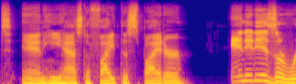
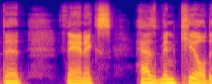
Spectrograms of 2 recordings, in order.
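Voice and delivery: ordinary talk, nothing marked

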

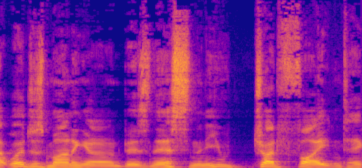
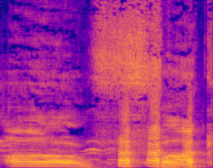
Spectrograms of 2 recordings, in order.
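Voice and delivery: pained curse; 6 semitones higher, 3 dB louder than usual. Acted. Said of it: "And he's like".

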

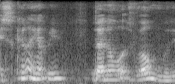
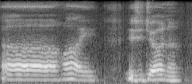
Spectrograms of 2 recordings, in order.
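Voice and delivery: normal talking voice

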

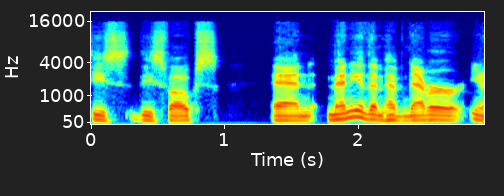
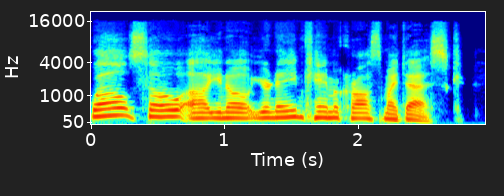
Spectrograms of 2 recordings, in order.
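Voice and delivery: stiff rookie agent; 6 semitones higher, slower than usual. Retold or imitated. Imitating rookie FBI agent.

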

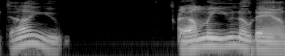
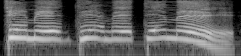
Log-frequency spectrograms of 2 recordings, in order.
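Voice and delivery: higher, whining envious voice; jealous whiner; 7 semitones higher, slower than usual. Retold or imitated. Mocking jealous imitators, whining high about Timmy. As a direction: whimper like a jealous copycat. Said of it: "They just like".

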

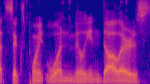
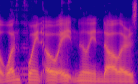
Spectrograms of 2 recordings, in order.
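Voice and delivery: normal talking voice

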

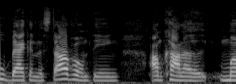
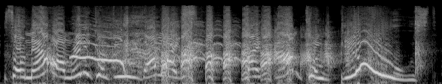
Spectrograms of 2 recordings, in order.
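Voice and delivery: laughing; 8 semitones higher, 6 dB louder than usual. Real, not acted. Laughing in disbelief.

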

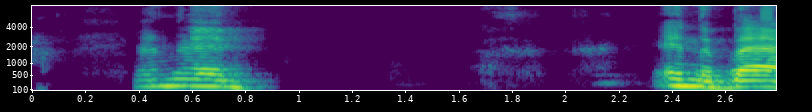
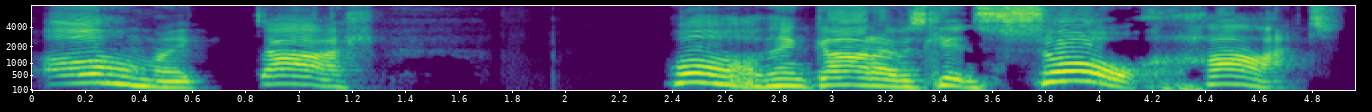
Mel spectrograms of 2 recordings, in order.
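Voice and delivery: hammed-up sigh of relief, higher and slow; mock relief; 5 semitones higher, 4 dB louder, slower than usual. Splashing water in front of the cyclists, hammed-up slow relief. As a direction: overdo the refreshed splash. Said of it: "just to mock people".

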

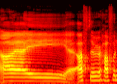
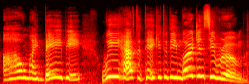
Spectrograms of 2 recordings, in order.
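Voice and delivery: worried dad; 7 semitones higher, 5 dB louder than usual. Retold or imitated. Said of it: "And my dad was like".

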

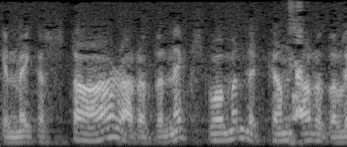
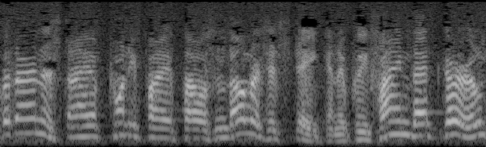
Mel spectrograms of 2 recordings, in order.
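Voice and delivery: high-pitched urgent appeal; frantic pleading; 9 semitones higher than usual. Acted. Producer begging his songwriter to stay, frantic. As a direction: plead frantically to keep him from leaving. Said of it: "I was frantic".

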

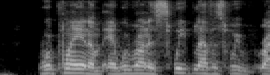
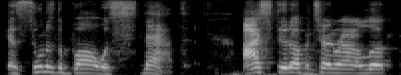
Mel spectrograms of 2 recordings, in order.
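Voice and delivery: usual speaking voice

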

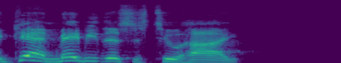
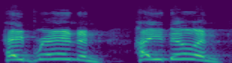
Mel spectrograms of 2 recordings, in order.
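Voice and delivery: lightly raised voice of a local caller; South Philly caller; 7 semitones higher, 4 dB louder than usual. Acted. Prank caller praising the host, lightly voiced. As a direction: play the friendly fan calling in. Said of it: "Luigi in South Philly".

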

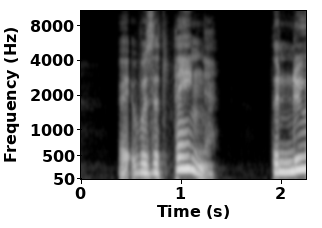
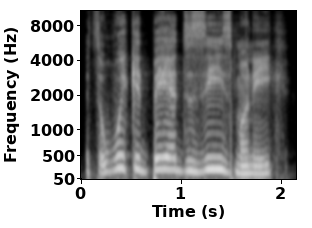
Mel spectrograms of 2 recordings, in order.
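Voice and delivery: bad Boston accent; 2 semitones higher than usual. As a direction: attempt your friend's Boston accent, badly. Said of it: "I can't do a Boston accent".

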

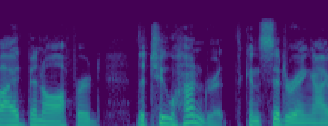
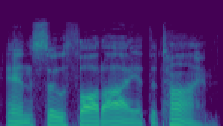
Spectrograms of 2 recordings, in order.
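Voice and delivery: ordinary delivery, nothing marked

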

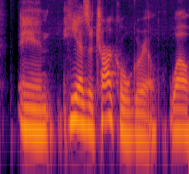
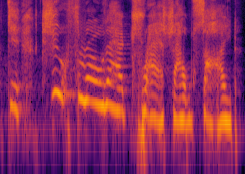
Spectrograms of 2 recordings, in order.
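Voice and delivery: high, slow mock accusation; irate neighbor lady; 9 semitones higher, much slower than usual. Lady accusing him over trash outside, mock outrage. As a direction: mimic an outraged woman, dragging the words out. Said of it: "the lady's like".

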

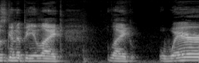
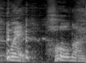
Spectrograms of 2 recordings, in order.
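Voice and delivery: laughing; 4 semitones higher, 5 dB louder than usual. Real, not acted. Laughing at the accent joke.

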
